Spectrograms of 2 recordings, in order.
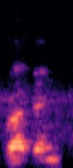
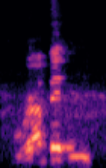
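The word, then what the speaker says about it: Rabin: Is it Robin? It's pronounced Robin. Robin, but it's spelled R A B I N. So, it's spelled Raven. No, the A makes the same sound as the first syllable in amazing.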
